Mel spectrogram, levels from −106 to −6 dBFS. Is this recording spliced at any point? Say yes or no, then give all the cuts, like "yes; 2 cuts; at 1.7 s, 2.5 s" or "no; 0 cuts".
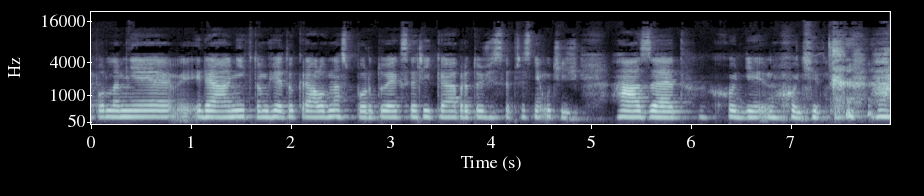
no; 0 cuts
